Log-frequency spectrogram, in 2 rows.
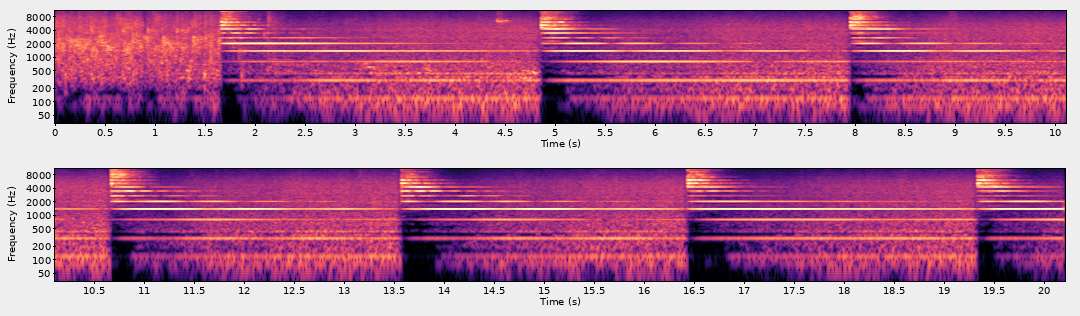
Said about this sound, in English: So, tribute to that young man, loved the sport of professional wrestling. Tonight, we are going to do a 10 bell salute in his honor.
